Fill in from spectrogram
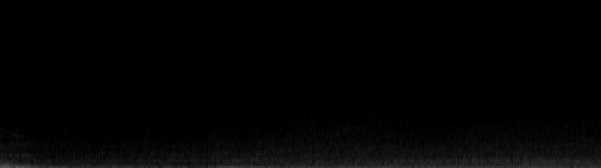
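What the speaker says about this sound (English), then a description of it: "I don't know why an electric van needs to have exhaust sounds, but it does" Electric van in a farm-building video game giving off a steady synthetic exhaust drone, a low engine-like hum that holds constant with a slight dip and swell partway through.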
